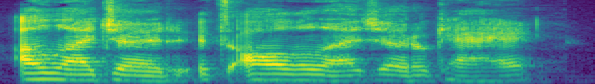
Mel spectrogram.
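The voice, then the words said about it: Lisa Barlow impression. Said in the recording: “In my Lisa Barlow voice.”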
